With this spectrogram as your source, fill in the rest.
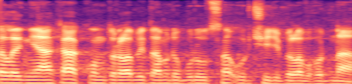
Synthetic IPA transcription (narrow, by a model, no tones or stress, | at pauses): alɛɲɛjakaːko̞nt̪ɾo̞labɪt̪̬amdo̞budowt͡snaʔuɾt͡ʃɪcɛbɪlavɦo̞dnaː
